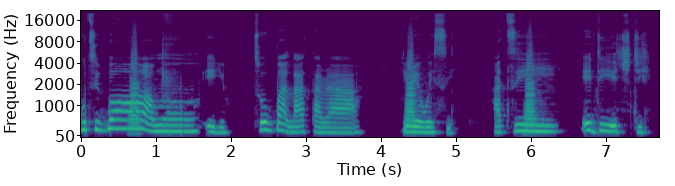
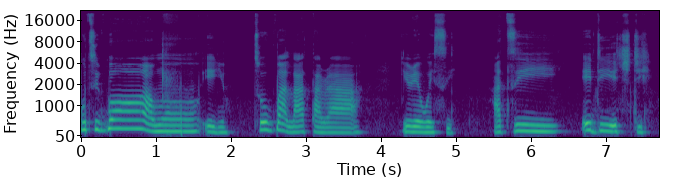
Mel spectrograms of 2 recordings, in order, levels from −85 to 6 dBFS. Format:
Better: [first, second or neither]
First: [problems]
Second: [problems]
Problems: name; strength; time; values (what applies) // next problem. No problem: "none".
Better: second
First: noise reduction (classical method Wiener filter)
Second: none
